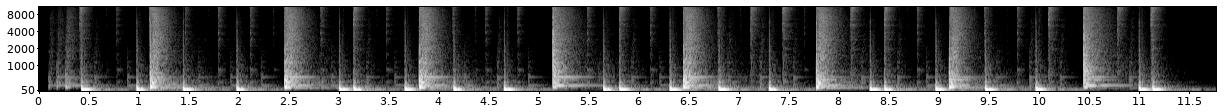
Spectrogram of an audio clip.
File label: shuffle; electronic drum sets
